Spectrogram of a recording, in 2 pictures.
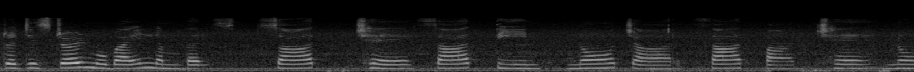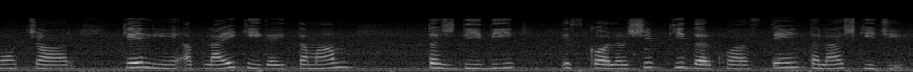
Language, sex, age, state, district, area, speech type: Urdu, female, 18-30, Delhi, East Delhi, urban, read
